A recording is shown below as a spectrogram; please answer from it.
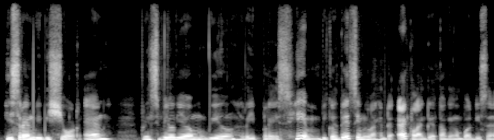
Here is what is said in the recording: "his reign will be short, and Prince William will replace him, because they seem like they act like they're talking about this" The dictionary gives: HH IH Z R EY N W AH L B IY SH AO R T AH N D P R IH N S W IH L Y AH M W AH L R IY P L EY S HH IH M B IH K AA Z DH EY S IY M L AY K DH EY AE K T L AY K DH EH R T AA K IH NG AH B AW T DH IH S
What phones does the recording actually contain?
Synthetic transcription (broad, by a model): HH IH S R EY N W AH L B IY SH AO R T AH N P R IH N S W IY L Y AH M W AH L R IY P L EY S HH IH M B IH K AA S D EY S IY M L AY K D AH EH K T L AY K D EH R T AA K IH NG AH B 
